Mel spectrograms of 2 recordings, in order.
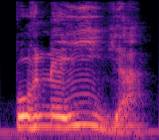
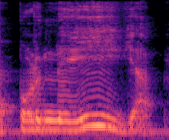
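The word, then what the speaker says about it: πορνεία: Para a prostituta em grego, a palavra é porneia, que pronunciado em português se fala normalmente porneia, porque aí a acentuação recua quando se faz a tradução, né? Em grego é porneia, de onde vem a tradução portuguesa porneia, que quer dizer o quê?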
